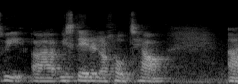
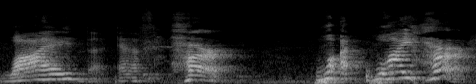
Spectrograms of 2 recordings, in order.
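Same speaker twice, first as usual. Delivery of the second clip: anguished why; much slower than usual. Retold or imitated. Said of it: "I was like".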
